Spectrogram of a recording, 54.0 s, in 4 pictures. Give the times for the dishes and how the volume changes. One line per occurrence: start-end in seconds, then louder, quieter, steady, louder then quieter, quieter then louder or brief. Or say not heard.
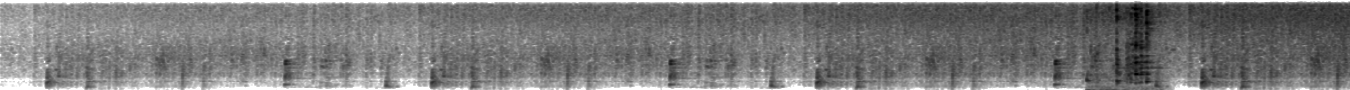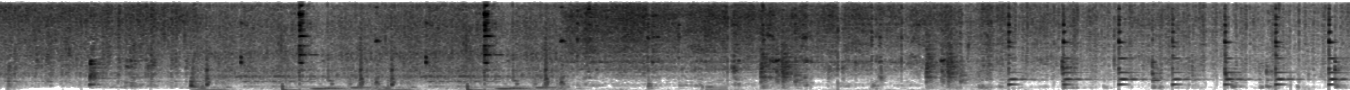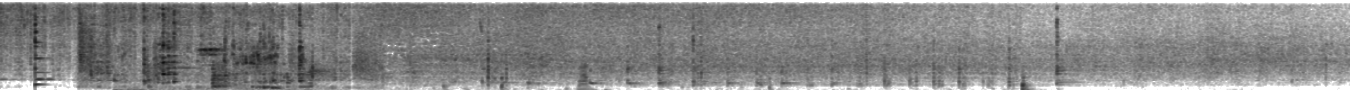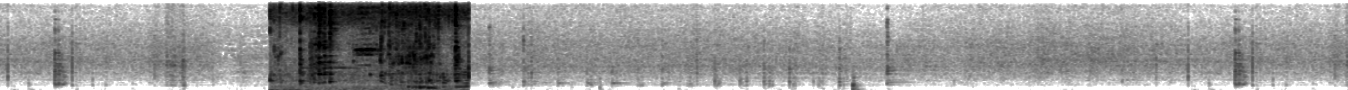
20.8-28.1 steady.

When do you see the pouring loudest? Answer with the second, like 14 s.
45 s.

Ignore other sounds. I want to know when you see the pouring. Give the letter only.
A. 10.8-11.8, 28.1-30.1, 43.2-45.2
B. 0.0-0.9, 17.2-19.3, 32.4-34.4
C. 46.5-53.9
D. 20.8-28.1
A.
